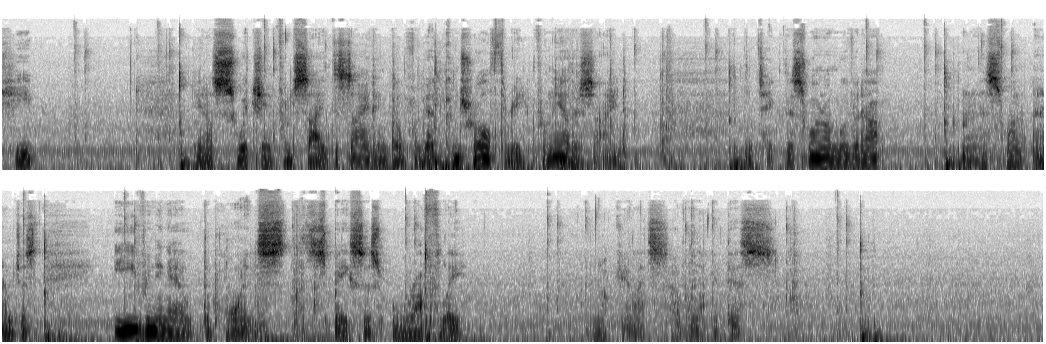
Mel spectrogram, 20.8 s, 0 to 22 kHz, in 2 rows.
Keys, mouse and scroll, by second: 1.5 click, 1.7 g, 4.3 ctrl+KP_3, 5.6 alt+a, 6.3 shift+middle click, 7.0 click, 7.3 g, 9.2 click, 9.5 g, 10.6 click, 10.9 g, 12.6-13.0 scroll down 3, 13.0 shift+middle click, 13.6-14.4 scroll up 2, 14.4 click, 14.7 g, 16.2 middle click, 17.5 middle click, 18.7 click, 19.0 g.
